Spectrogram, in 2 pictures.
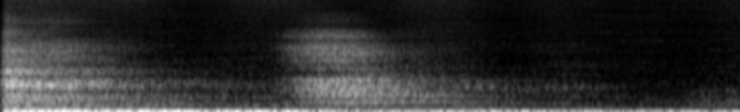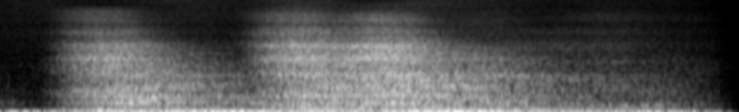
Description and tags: Original track has been recorded by Sony IRC Recorder and it has been edited in Audacity by this effects: Paulstretch.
